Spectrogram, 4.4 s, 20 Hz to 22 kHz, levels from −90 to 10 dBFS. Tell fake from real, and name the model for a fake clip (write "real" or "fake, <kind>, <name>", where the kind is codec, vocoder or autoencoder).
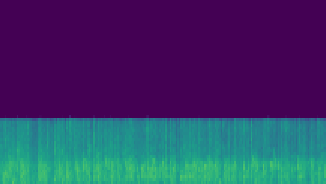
fake, codec, DAC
